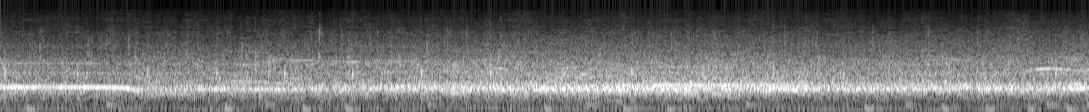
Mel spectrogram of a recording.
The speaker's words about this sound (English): And listen to the hand again for the Nationals fans.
